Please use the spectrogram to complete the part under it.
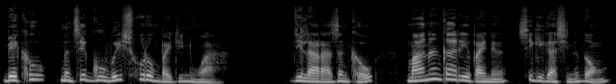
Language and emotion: Bodo, fearful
